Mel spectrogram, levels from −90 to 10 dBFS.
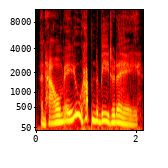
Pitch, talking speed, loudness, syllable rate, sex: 160 Hz, 250 wpm, -17 LUFS, 5.1 syllables/s, male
